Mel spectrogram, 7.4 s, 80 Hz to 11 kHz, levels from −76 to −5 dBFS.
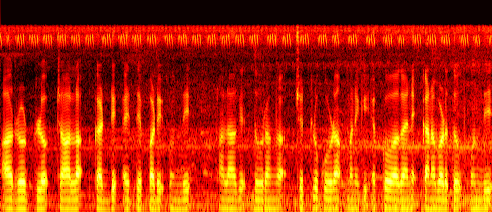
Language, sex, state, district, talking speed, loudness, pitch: Telugu, male, Andhra Pradesh, Sri Satya Sai, 120 wpm, -19 LUFS, 110 Hz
